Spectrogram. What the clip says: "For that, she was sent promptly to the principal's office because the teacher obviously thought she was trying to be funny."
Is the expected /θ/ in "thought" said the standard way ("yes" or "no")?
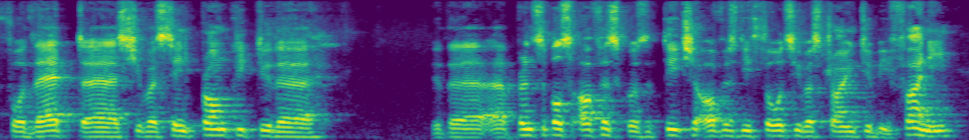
yes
